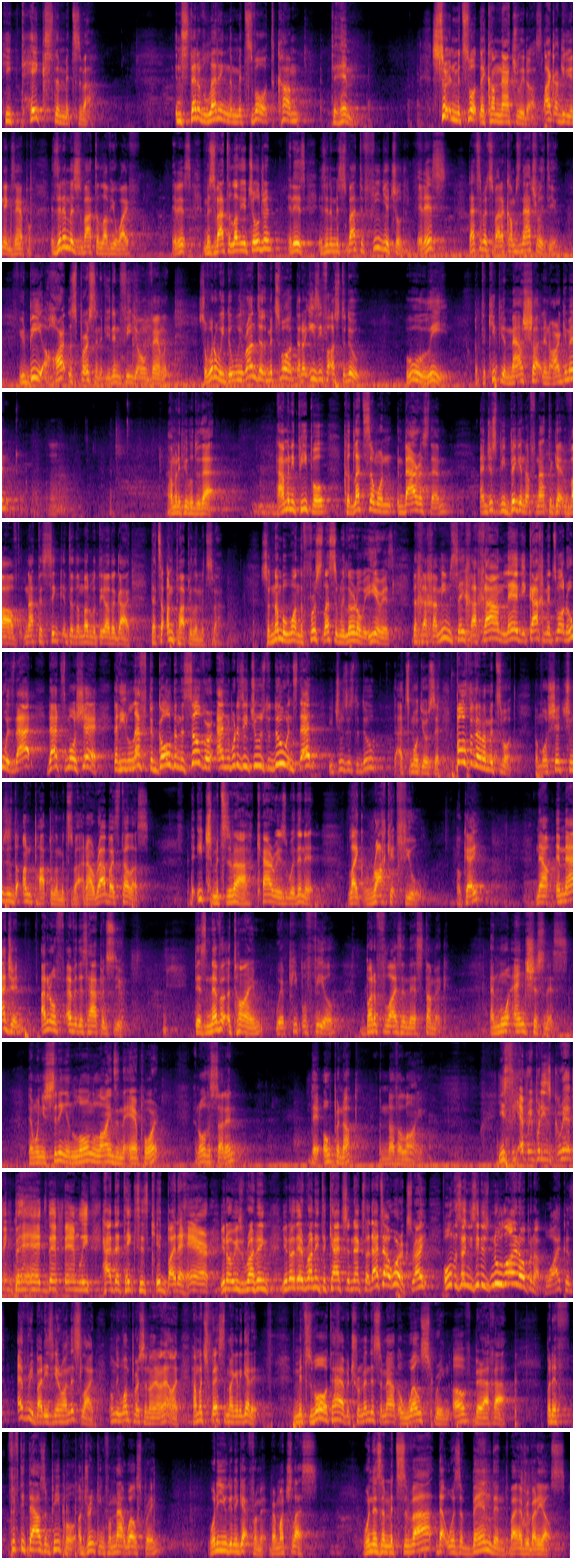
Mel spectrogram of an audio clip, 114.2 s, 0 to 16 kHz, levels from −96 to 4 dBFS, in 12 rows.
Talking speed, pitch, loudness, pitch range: 190 wpm, 155 Hz, -21 LUFS, 125-190 Hz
